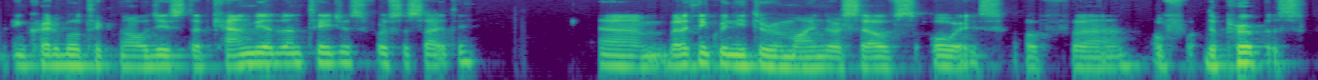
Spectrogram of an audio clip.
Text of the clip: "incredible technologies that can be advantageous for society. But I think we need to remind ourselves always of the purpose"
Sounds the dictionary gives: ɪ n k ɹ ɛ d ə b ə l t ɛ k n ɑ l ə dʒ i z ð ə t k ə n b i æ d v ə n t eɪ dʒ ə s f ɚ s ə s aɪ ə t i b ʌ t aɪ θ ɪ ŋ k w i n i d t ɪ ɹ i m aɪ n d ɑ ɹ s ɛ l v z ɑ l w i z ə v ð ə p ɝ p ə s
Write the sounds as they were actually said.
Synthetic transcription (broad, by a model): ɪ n k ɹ ɛ d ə b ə l t ɛ k n ɑ l ə dʒ i z ð ə t k ə n b i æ d v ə n t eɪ dʒ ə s f ɚ s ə s aɪ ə t i b ʌ t aɪ θ ɪ ŋ k w i n i d t ɪ ɹ i m aɪ n d ɑ ɹ s ɛ l v z ɑ l w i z ə v ð ə p ɝ p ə s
